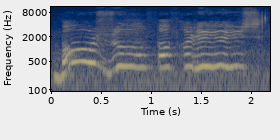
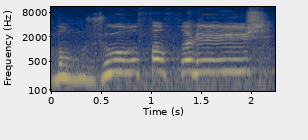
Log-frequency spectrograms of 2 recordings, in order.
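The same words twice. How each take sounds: First: It is said in a medium-pitched voice. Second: It is said in a deep, low voice.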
